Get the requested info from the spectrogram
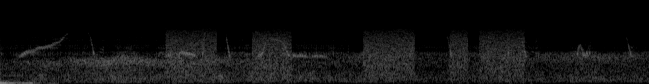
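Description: Tail of a logo intro sound effect: a deep rumble fading away in the first half-second, then a run of hissing swells that start and stop abruptly, with a few thin whistling glides, one rising near the start.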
